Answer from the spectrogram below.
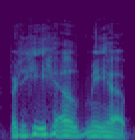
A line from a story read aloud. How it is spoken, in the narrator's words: she told the audience, laughing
